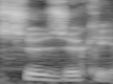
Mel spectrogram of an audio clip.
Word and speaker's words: Suzuki: um some pertinent information I don't think it's pronounced Suz it's like Suzuki it's not Suzuki it's Suzuki there like a more B it's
